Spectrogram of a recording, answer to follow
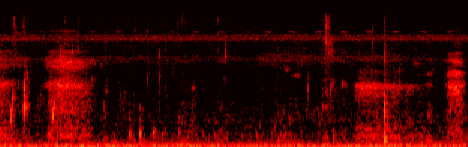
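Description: Very faint water lapping with a few small ticks as a potted Thanksgiving cactus is dunked and moved by hand in a galvanized stock tank of water; otherwise near silence.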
